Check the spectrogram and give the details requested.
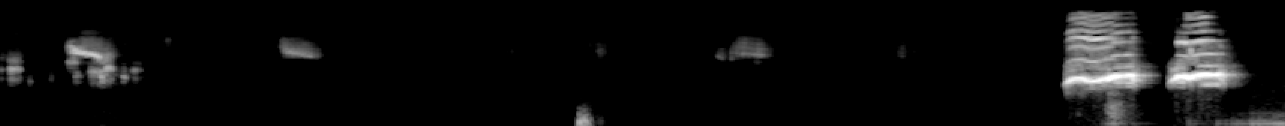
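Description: A fairy pitta gives a loud, rich two-note whistled call near the end, the second note rising slightly. Faint high chirps from another bird come earlier.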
